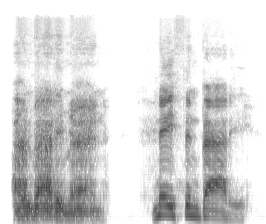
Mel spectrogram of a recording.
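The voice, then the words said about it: Batman impression voice. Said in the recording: “Do the voice. ... Batman voice? Do Batman voice? Do it.”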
